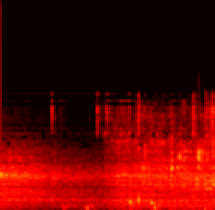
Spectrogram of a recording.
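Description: Table tennis balls being struck and bouncing on the table in a fast multi-ball drill, a quick irregular series of sharp clicks. Under them runs a steady rushing noise: background noise played into the hall on purpose as anti-interference training.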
